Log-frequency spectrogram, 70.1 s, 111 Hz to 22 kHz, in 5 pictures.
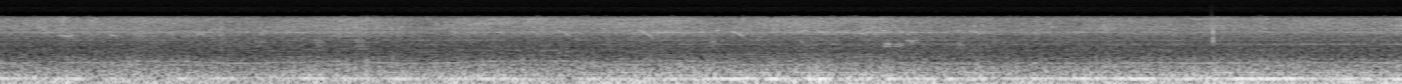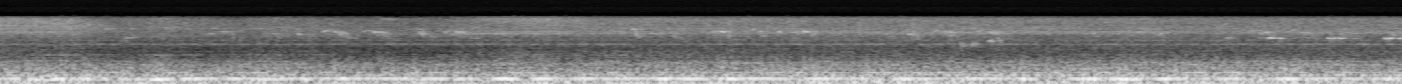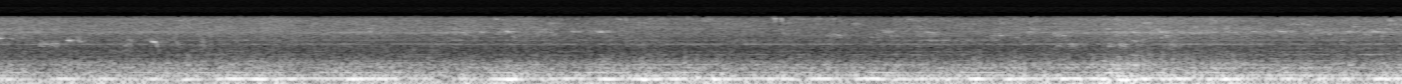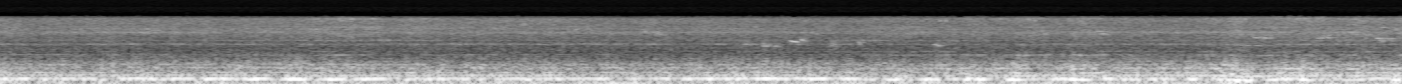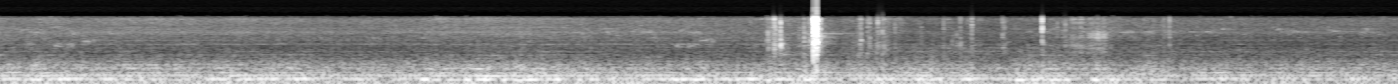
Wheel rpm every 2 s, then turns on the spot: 0, 0, 0, 0, 0, 0, 0, 0, 0, 0, 0, 0, 0, 0, 0, 0, 0, 0, 0, 0, 0, 0, 0, 0, 0, 0, 0, 0, 0, 0, 0, 0, 0, 0, 0.
none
